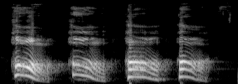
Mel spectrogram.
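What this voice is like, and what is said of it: Imitates a horrendous loud noise. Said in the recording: “this absolutely horrendous noise ... This is my impression of the noise.”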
